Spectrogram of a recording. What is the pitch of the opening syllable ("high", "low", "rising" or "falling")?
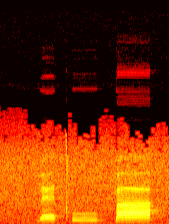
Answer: low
